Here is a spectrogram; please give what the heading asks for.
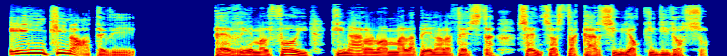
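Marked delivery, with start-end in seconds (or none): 0.0-1.3 high, showy call to bow; theatrical command. A narrator's reading. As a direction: announce it like a stage host. Lockhart directs duel. (comando teatrale e acuto)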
